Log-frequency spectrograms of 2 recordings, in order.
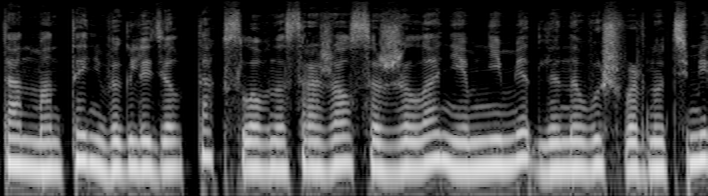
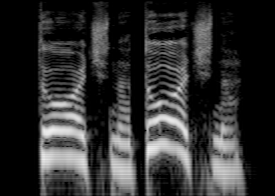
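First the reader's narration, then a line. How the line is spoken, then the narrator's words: Shout from crowd. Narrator (Russian): выкрикнул кто-то в толпе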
